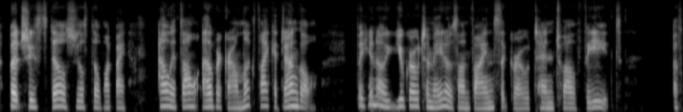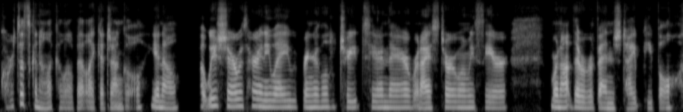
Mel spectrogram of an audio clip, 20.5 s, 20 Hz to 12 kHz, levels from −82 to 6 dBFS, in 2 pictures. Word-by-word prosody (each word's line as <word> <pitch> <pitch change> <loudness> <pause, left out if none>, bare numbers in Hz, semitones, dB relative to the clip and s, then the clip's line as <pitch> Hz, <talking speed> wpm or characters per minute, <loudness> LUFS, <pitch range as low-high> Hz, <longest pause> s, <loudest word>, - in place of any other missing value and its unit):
But 210 -1 +9
she's 195 -2 +5
still 205 +1 +2
she'll 185 0 -2
still 175 -1 -4
walk 175 +1 -4
by, 165 - -1 0.5
"Oh, 220 0 +4
it's 195 +2 -3
all 210 +1 +1
overgrown. 195 -4 +1
Looks 220 +4 -2
like 225 -1 +1
a - - -1
jungle." 210 +1 +2 0.6
But, 225 - -2
you 130 - 0
know, 130 +11 +1
you 200 +2 +1
grow 215 0 +2
tomatoes 185 -1 0
on 165 -1 -2
vines 155 +2 -2
that - - -6
grow 150 0 -4
10, 160 -1 -2
12 160 -3 -3
feet. 185 - -3 0.8
Of - - -7
course, - - -9
it's 290 - +2
gonna 165 -7 -3
look - - -7
a - - -10
little - - -9
bit - - -3
like - - -3
a - - +1
jungle, 80 - -4
you 200 -4 +2
know? 160 -2 -1 0.3
But - - 0
we 230 - +4
share 210 -2 +5
with 215 0 -2
her 220 -1 +1
anyway. 195 -1 +2
We 190 - -8
bring 180 - +3
her 185 0 0
little 190 0 -6
treats 185 +1 0
here 180 -1 -3
and 180 0 -1
there. 175 0 +1
We're - - -1
nice 165 +1 +3
to 185 - 0
her 180 0 +2
when 175 0 -2
we 175 0 -3
see 175 0 -2
her. 165 0 0 0.6
We're - - +3
not 180 0 +4
the 175 - +5
revenge 155 -1 +1
type 150 +1 -1
people. 165 +1 -5
180 Hz, 200 wpm, -26 LUFS, 165-200 Hz, 0.8 s, But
